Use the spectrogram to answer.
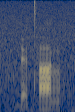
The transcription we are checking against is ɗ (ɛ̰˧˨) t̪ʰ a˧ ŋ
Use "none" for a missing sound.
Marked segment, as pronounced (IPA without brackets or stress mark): ɛ̰˧˨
